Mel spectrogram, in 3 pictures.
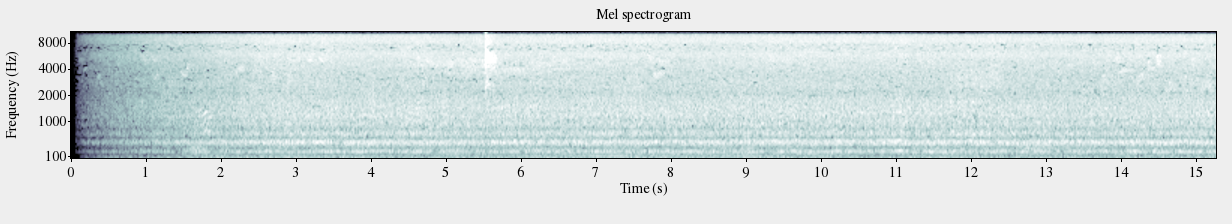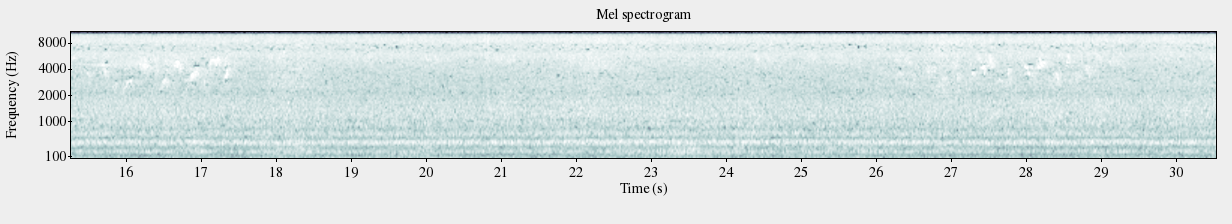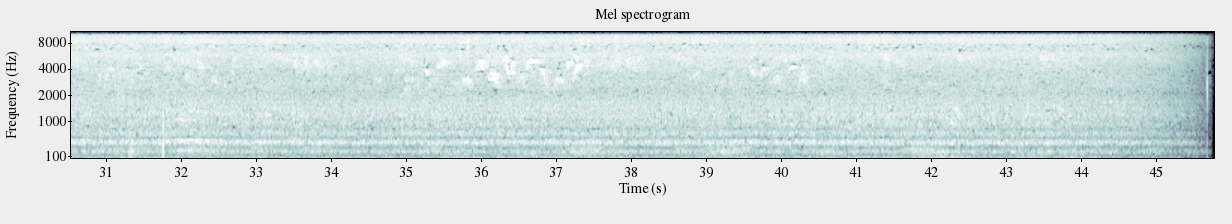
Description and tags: BEES AND THE BIRDS
I was out back and from a distance I heard the bees humming in the trees. Walking over, it got louder and louder and I couldn't believe how many honey bees there were and they were all on the leaves picking up pollen or whatever. Checking again, it looked like there was a secretion on the leaves that they were going after. Nice to see that many honey bees after hearing that they are on the decline. Of course the birds also got in on the act. Recorded with my Yamaha Pocketrak and edited in Sony Vegas with 2 track duplications.
Buzzing, Birds, Chirping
